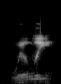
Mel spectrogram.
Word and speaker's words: Wiley: Willie is the way that I pronounce that name. I've actually had two students with that last name. One was Wiley and one was Willie. So I'm going to say Willie, and if I interchange the two, forgive me.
